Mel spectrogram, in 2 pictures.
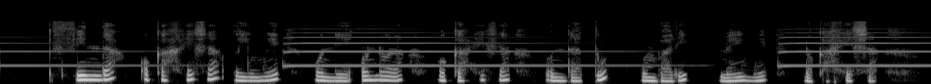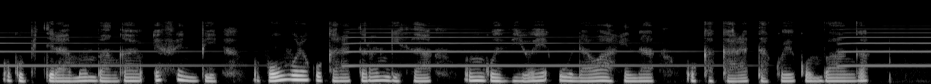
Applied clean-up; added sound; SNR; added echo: none; Trumpet; 16 dB; none.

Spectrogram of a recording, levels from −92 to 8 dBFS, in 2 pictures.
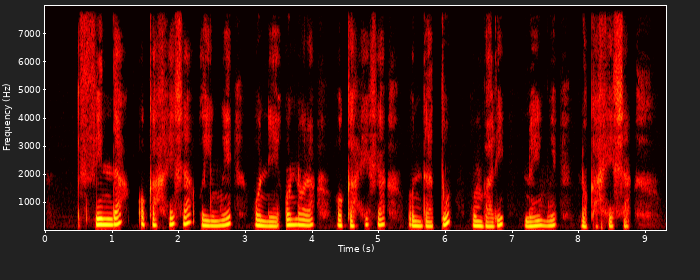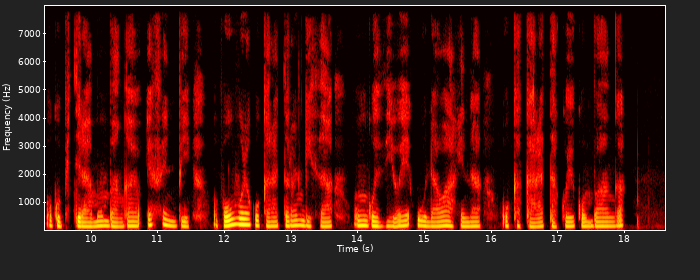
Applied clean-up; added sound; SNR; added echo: none; none; none; none.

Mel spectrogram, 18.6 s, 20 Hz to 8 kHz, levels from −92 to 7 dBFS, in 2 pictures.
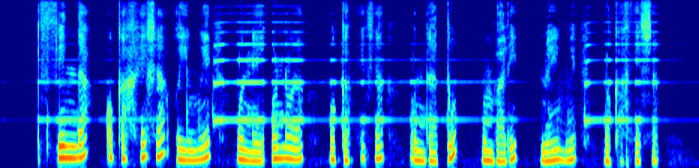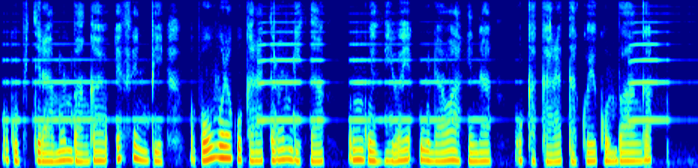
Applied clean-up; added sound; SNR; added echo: neural mask model RNNoise.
